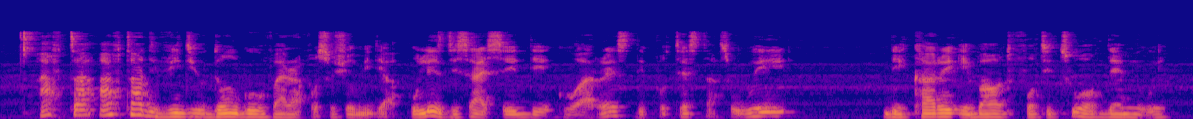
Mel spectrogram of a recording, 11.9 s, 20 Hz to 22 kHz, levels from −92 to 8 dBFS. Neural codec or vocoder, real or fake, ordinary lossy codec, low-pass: codec, 16 kHz, 16 kbps, FreqCodec, larger model; fake; none; 7.2 kHz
